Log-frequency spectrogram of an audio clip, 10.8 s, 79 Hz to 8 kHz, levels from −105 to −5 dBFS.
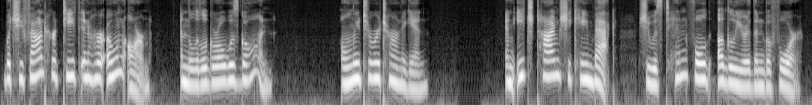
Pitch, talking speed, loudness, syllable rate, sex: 225 Hz, 165 wpm, -17 LUFS, 4.9 syllables/s, female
